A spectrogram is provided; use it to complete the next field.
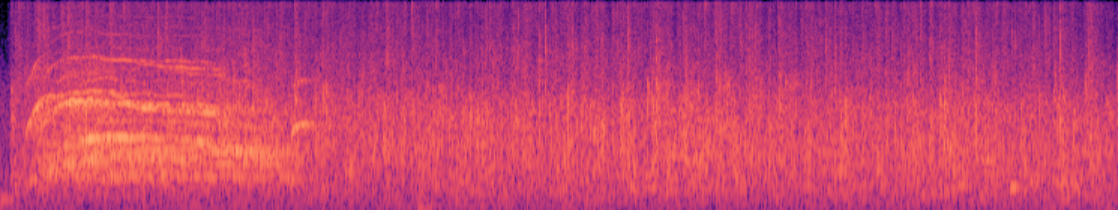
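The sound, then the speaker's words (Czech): A crowd in Ostrava at the Ostrava book festival applauds steadily, welcoming actor Norbert Lichý, with shrill whistles and cheers rising over the clapping in the first couple of seconds before settling into dense, even applause. “Ještě jednou ten nádherný potlesk z Ostravy, který vítá e, nejen tvář letošního ročníku knižního festivalu Ostrava, ale i držitele ceny Neviditelný herec.”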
